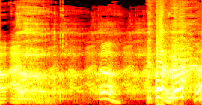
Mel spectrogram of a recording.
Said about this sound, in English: I felt it. I had to burp.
